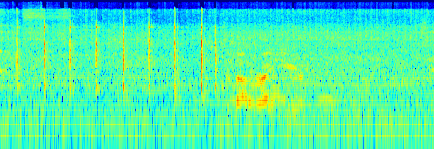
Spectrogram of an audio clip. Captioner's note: hammer tapping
